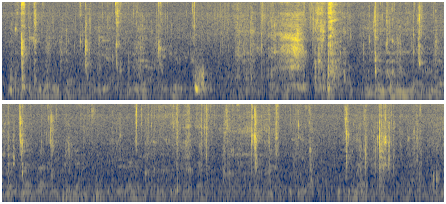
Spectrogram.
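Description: A person chewing and lip-smacking wet, sauce-soaked seafood boil food. There is a string of faint clicks and a few sharper bites; the loudest comes about three seconds in.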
